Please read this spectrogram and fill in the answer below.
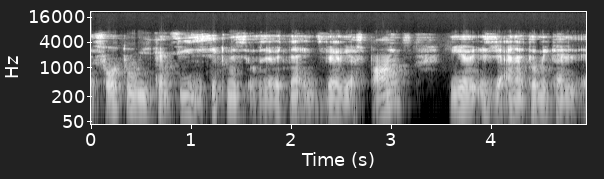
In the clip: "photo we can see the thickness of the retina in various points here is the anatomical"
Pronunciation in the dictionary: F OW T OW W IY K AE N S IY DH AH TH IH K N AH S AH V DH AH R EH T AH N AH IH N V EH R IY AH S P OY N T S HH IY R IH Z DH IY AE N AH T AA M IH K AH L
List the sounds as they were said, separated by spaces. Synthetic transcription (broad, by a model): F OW T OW W IY K AE N S IY DH AH S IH K N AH S AH V DH AH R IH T N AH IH N V EH R IY AH S P OY N T S HH IY R IH Z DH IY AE N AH T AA M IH K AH L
